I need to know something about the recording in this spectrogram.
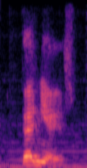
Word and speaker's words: beignets: It's beignets. Beignets is correct. All right, for 2 points, which brings him Could have pronounced it phonetically.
